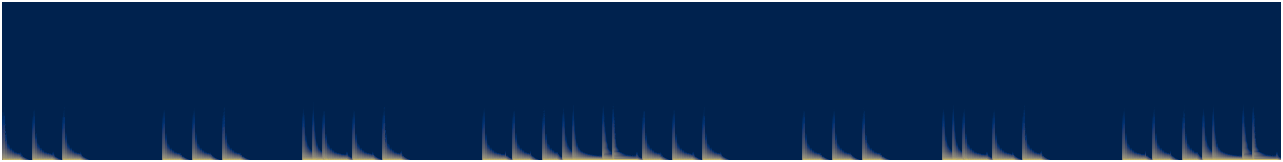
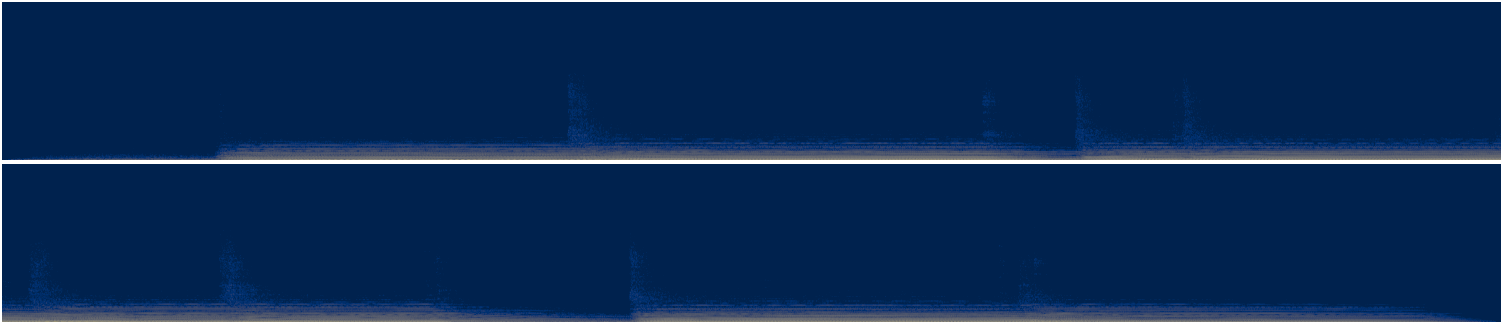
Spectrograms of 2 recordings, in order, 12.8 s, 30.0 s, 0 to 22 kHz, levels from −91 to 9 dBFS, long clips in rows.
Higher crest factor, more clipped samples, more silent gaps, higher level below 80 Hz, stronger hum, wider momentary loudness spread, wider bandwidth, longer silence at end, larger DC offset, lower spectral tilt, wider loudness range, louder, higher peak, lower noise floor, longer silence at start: about the same, 12 dB vs 12 dB; neither; first, 0.88-1.60 s, 2.48-3.00 s, 4.08-4.80 s, 7.28-8.00 s, 8.88-9.40 s, 10.48-11.20 s vs none; first, -16 dBFS vs -46 dBFS; neither; second, 8 LU vs 11 LU; second, 1.6 kHz vs 3.5 kHz; second, 0 s vs 0.6 s; neither; first, -14 dB/octave vs -11 dB/octave; second, 3 LU vs 8 LU; first, -20 LUFS vs -40 LUFS; first, -4 dBFS vs -26 dBFS; first, under -90 dBFS vs -72 dBFS; second, 0 s vs 0.7 s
